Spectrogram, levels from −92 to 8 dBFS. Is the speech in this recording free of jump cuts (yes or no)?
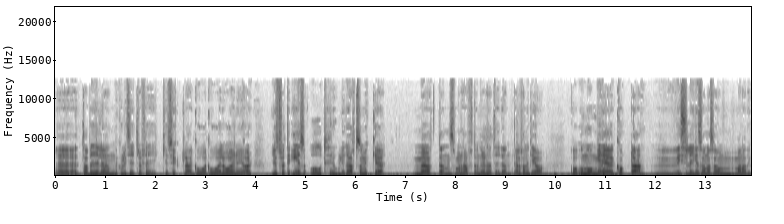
no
